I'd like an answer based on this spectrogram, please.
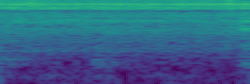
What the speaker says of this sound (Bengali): মানে দেখেন আমি বাটা ভেজে নিচ্ছি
